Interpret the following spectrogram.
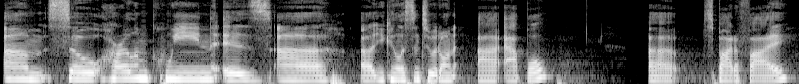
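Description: A woman talking casually as an interview guest, chatty and appreciative, quick to laugh. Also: medium pitch. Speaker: interview guest, audio drama creator.

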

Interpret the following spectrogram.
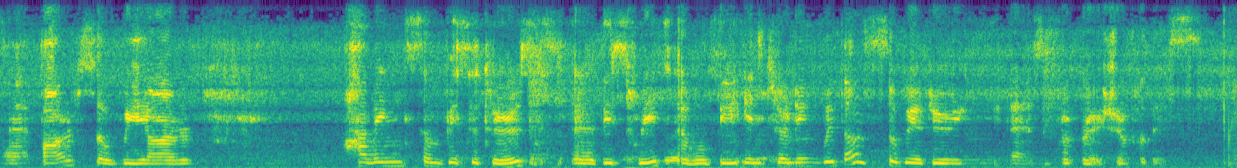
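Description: Female interview guest from Norway, unscripted and pausing often, recorded over noticeable ambient noise. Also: deep voice, steady tone. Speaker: interview guest, bar owner. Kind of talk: casual interview answers. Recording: clearly noisy, background ambience. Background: background noise of an open bar.

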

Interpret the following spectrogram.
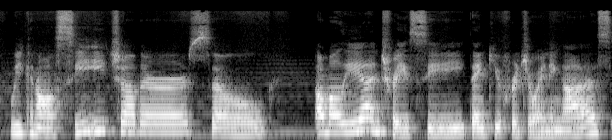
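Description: A woman hosting a podcast from her home office over a video call, asking encouraging, inquisitive questions. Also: medium pitch. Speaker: podcast host. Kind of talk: friendly interviewing over a call.

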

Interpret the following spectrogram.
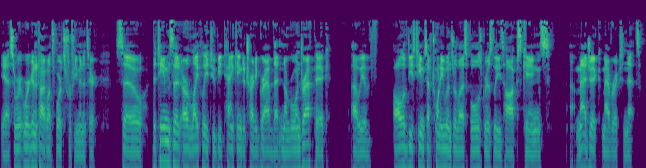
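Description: A man's voice: low voice, steady tone, fairly quick, fairly bright tone. A man hosting a podcast in a casual, conversational panel chat. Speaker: podcast host.

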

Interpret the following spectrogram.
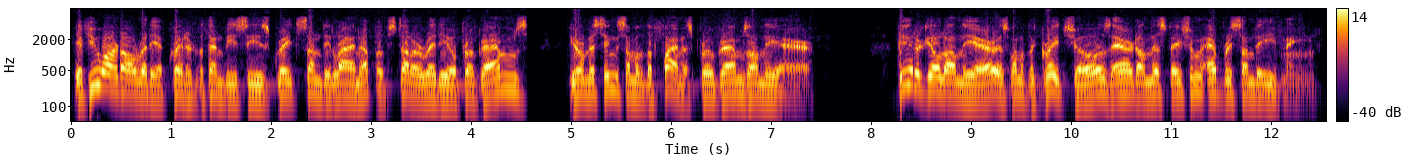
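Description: A man's voice: on the high side, animated, brisk, a little hiss or hum, rough recording. An American man announcing in a scripted, polished and declamatory 1950s network radio style.

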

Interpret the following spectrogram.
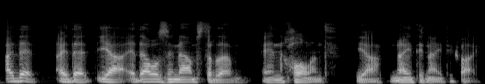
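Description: A man in his fifties with a low, gravelly voice answers interview questions in a reflective, rambling way, full of fillers and tag questions. He is from Argentina and Italy. The recording is dry and a little dull. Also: level tone, moderate pace, a little mellow, no echo, faint music behind. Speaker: company executive, interview guest.

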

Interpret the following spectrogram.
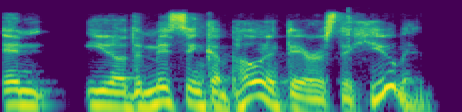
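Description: A man who runs a podcast agency, moderating a casual live chat and telling stories in a relaxed way. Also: on the high side, fast, breathy edge. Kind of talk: casual conversation.

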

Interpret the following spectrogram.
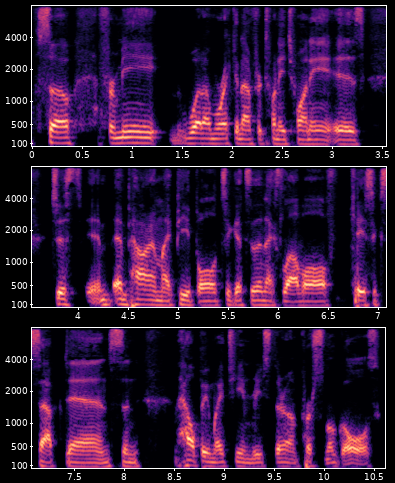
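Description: A talkative man in his forties with a very low voice that has a gravelly, husky edge. He speaks in a relaxed, chatty way, thinking out loud. The sound is close and dry. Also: no room sound. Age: 40s. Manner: talkative, reflective, jokey. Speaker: dentist guest. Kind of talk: casual podcast interview.

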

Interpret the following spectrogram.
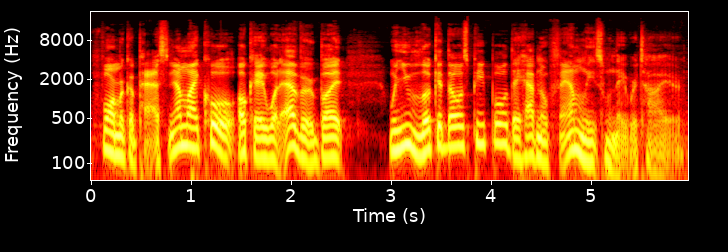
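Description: A man in his thirties, a podcast guest, telling his story in a conversational interview with quick laughs. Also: medium pitch, big pitch swings, vocal fry, no echo, clean studio sound.

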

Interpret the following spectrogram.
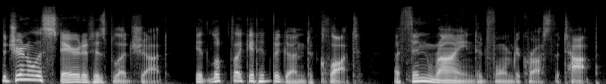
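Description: A man's voice: fairly low pitch, wildly swooping pitch, moderate pace, no room sound, clean studio sound. A man reading scripted fiction as the narrator of an audiobook-style podcast.

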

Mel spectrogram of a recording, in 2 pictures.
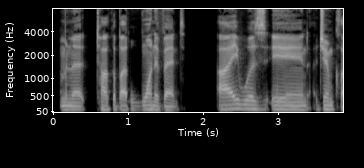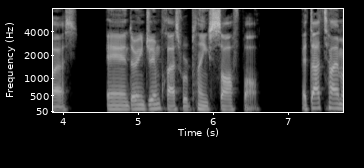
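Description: A man's voice: fairly low pitch, smooth, dry recording, studio quality. A man in his thirties from Armenia, a podcast host telling a personal story in an earnest, direct way and checking in with listeners. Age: 30s.

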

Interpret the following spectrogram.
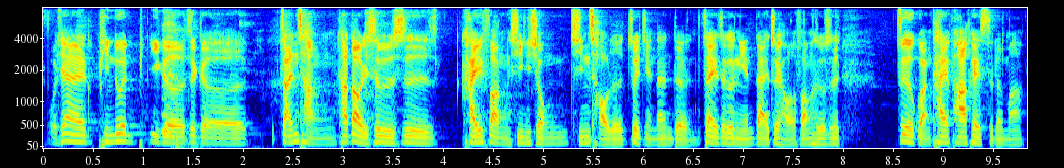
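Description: A man's voice: medium pitch, brisk, a little mellow. A man hosts a casual conversational interview in a mid-range voice with a Taiwanese Mandarin accent. He is informal and opinionated, with a wry way of putting things. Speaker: podcast host.

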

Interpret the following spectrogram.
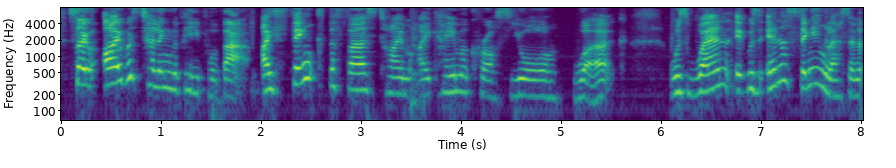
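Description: A woman, hosting a casual chat over a video call, talkative and quick to laugh and swear. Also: medium pitch. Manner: chatty, swears freely, laughs often. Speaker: podcast host. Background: faint fan hum.

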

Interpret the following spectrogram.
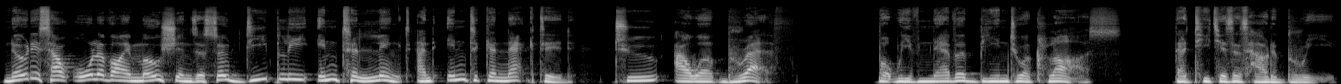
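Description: A man giving a motivational talk, telling a reflective story and slowing down and stretching words to stress them. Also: on the high side, animated, warm tone. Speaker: host.

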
